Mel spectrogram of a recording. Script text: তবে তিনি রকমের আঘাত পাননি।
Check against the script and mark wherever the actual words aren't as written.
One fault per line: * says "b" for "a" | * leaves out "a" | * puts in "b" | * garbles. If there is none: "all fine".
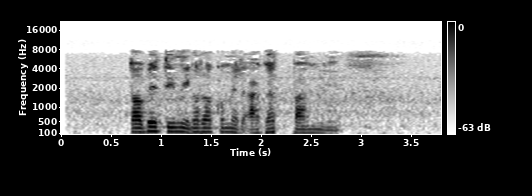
all fine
